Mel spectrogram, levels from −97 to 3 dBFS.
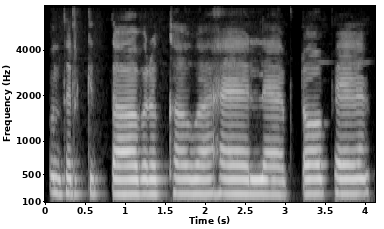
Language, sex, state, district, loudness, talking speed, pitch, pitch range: Hindi, female, Bihar, Jahanabad, -18 LUFS, 100 wpm, 215 Hz, 215-220 Hz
